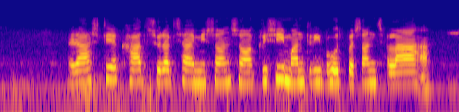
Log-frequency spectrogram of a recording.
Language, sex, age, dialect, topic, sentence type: Maithili, female, 46-50, Southern/Standard, agriculture, statement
